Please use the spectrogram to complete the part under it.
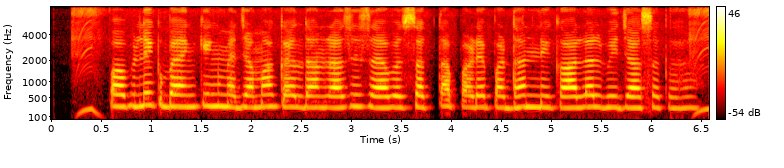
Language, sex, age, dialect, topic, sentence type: Magahi, female, 18-24, Central/Standard, banking, statement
